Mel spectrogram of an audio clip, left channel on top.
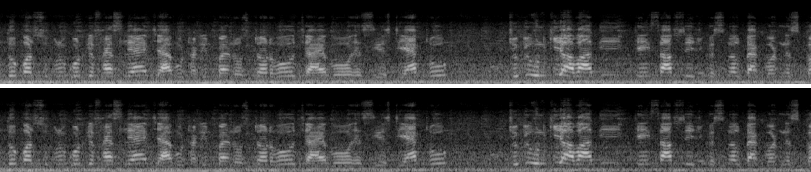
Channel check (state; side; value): noise; left; hum, 12 dB below the sound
